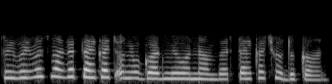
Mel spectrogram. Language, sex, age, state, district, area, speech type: Kashmiri, female, 30-45, Jammu and Kashmir, Bandipora, rural, conversation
